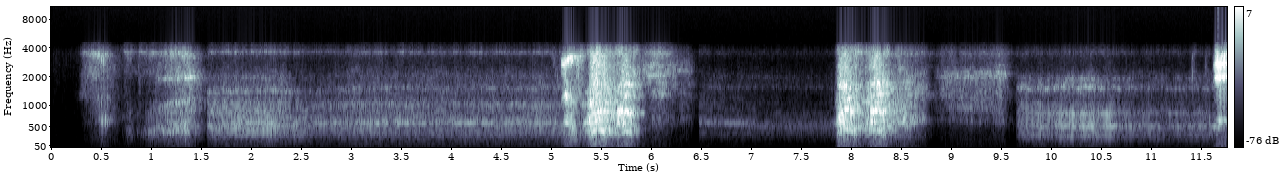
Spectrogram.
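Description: An angry Rottweiler growls steadily, breaking into sharp, loud barks.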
